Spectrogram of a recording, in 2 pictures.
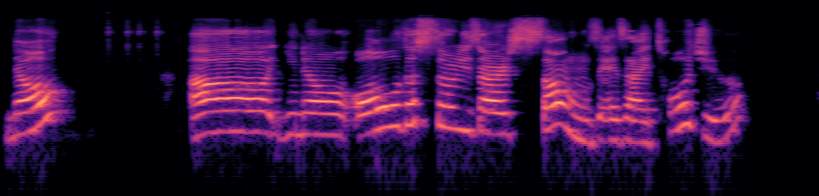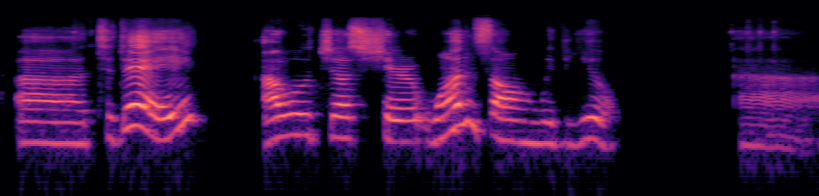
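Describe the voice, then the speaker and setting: Female English teacher, lively picture-book reader, unhurried delivery. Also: on the high side. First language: Korean. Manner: lively, asks children questions. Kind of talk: demonstrating a picture-book read-aloud.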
